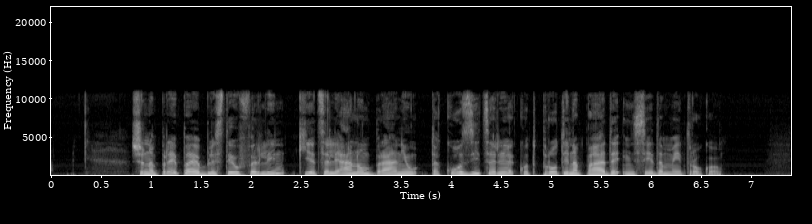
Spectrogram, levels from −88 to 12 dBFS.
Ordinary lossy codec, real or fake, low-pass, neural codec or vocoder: MP3, 96 kbps; real; 10.8 kHz; none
